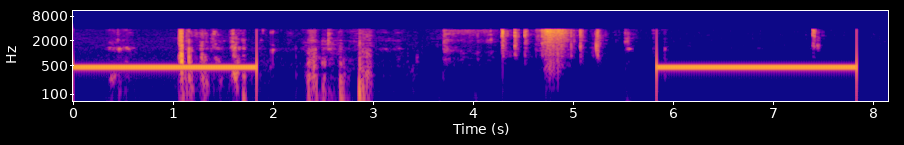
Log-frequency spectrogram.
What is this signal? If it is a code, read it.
Ringback tone (North America), 440 + 480 Hz.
